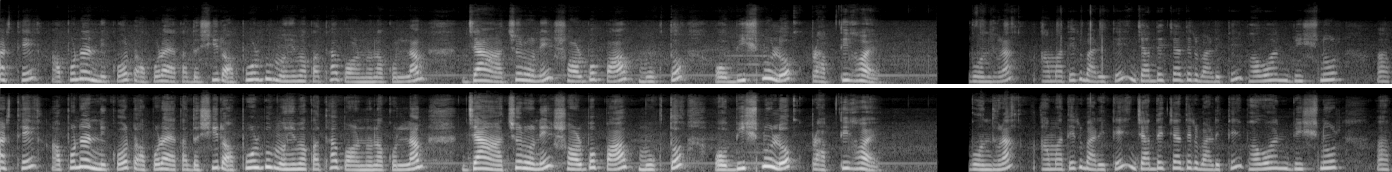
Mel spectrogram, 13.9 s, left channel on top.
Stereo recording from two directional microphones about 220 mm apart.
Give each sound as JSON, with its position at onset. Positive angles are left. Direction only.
{"t": 0.0, "sound": "speech", "side_deg": -35}
{"t": 8.1, "sound": "a woman's voice", "side_deg": -20}
{"t": 9.7, "sound": "speech", "side_deg": -40}
{"t": 10.4, "sound": "a woman's voice", "side_deg": -25}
